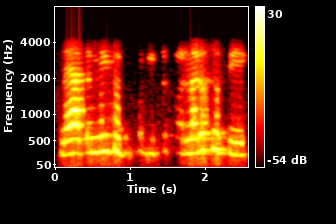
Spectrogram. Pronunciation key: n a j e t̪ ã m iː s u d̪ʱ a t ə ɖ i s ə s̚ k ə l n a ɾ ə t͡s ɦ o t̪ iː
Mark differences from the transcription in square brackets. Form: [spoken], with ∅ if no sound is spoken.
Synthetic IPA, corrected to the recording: n a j [a] t̪ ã m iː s u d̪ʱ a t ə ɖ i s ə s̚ k ə [ɾ] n a ɾ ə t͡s ɦ o t̪ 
